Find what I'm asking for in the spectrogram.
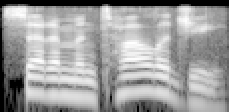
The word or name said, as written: sedimentology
